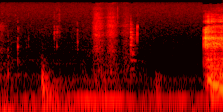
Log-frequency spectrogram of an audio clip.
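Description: Airy breath noise puffs against a microphone, soft and hissy at first, ending in a sudden loud, rushing blast of breath right on the mic. No talking.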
